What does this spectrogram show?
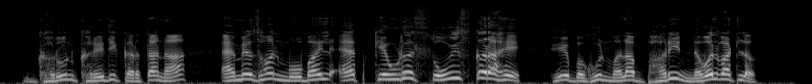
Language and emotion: Marathi, surprised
